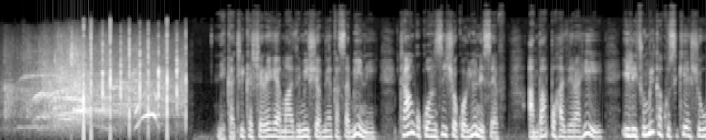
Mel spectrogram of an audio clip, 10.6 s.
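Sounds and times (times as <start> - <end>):
audience applause after a karate display at a UNICEF 70th-anniversary celebration: 0.0 - 2.8
speech: 3.3 - 10.5.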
